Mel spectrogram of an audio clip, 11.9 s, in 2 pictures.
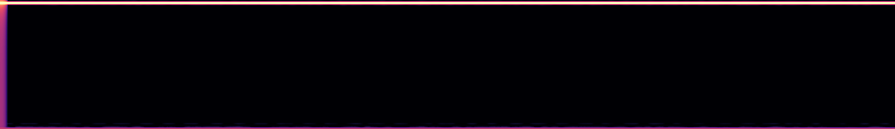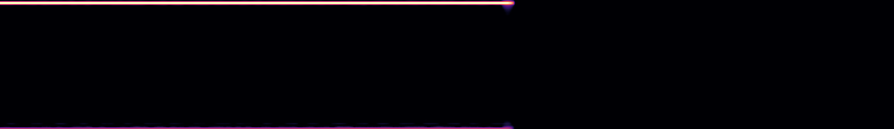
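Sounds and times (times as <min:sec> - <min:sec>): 
10 Hz sine tone in right channel: 0:00.0 - 0:09.4.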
